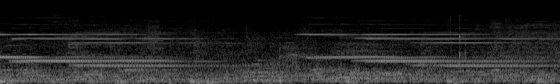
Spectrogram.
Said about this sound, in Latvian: Deputāti prasa balsojumu, lūdzu zvanu.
